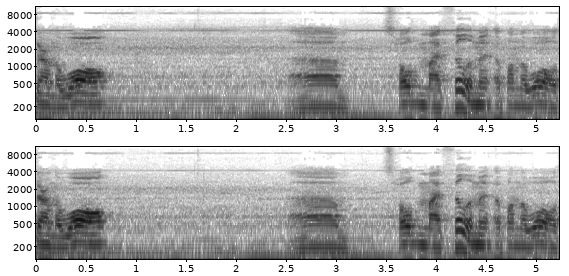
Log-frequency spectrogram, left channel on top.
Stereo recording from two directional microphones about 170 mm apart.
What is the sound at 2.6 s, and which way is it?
A man's voice, 20° right (ahead or behind).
